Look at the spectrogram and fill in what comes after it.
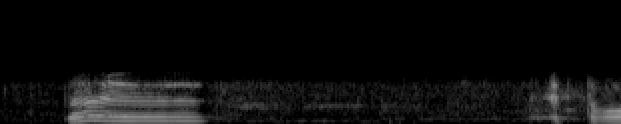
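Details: Pet house cat, one of three little cats named Spot, Noisy and Kahel, indoors: a single drawn-out meow that rises at the start and then holds steady for about a second. Quiet room noise follows, then another call begins at the end.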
